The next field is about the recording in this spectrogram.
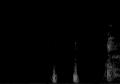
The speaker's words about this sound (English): These fucking dogs.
